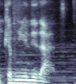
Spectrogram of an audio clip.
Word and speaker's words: comunidad: Build a comunidad. Did I pronounce it correctly? Yeah, you said it right.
